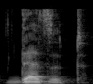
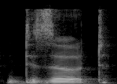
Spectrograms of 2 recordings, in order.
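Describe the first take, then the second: First: The stress is on the first syllable. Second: The stress is on the second syllable. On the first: "मैंने first syllable यानी कि डे वाले पे ज़्यादा force use की है" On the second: "डिजर्ट के अंदर मैंने दूसरा सिलेबल यानी ज वाले पे ज़्यादा जोर दिया है"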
